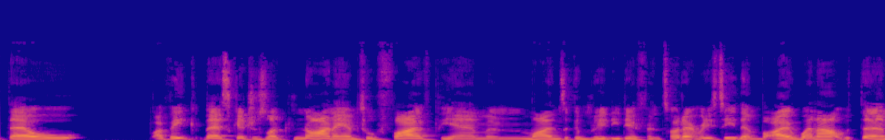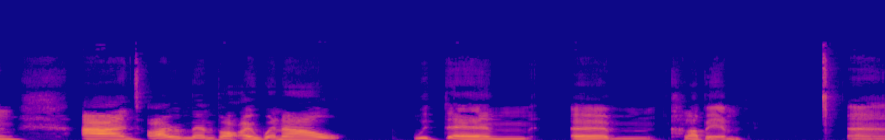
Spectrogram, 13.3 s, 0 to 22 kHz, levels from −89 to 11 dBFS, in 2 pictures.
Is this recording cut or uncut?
uncut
